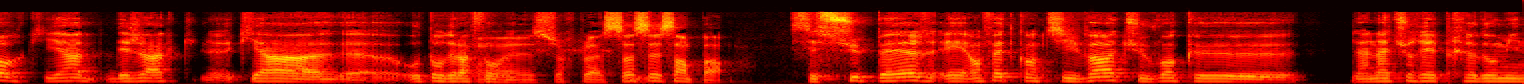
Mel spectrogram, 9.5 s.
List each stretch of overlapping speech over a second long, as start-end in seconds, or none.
none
